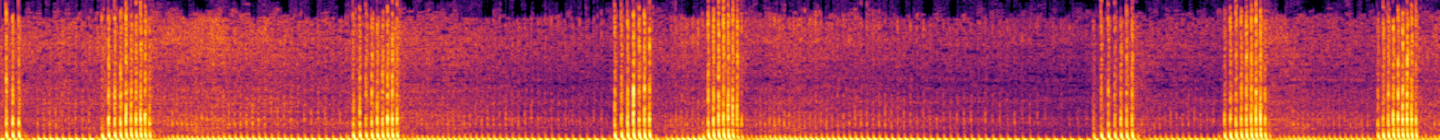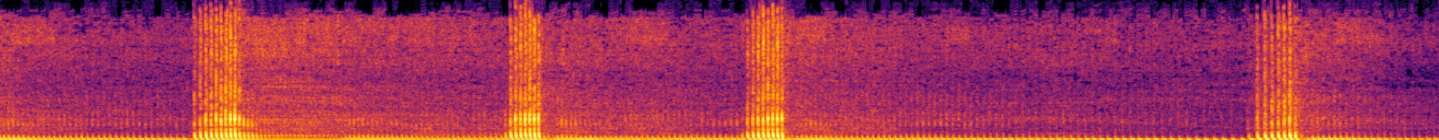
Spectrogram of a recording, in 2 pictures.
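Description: A Honda Click scooter fitted with an Apido aftermarket exhaust pipe revs loudly nearby, its steady engine drone broken by repeated sharp crackling bursts from the pipe.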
